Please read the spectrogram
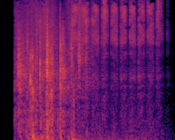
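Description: Scratchy rubbing on paper in quick repeated strokes, like fast sketching or scribbling, cutting off suddenly after about two seconds.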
